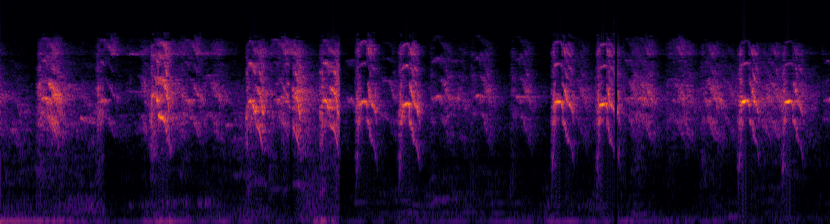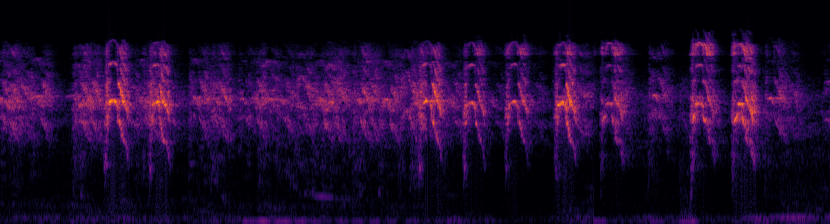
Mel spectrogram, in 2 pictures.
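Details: Many ringneck parrots kept at a breeding farm in Pakistan squawk almost without pause, producing a steady stream of harsh, high chattering calls packed closely together.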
